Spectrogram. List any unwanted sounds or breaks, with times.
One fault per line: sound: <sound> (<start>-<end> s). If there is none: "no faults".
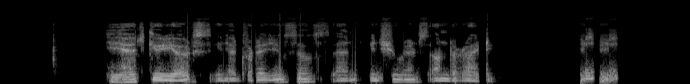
sound: laugh (5.8-6.2 s)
